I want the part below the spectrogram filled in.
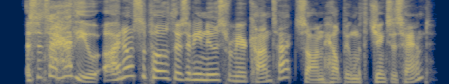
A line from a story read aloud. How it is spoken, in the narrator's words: Lux asked, her tone suddenly bright and conversational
